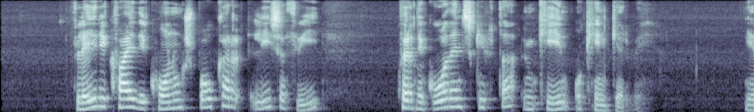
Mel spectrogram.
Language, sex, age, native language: Icelandic, female, 60-69, Icelandic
